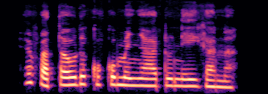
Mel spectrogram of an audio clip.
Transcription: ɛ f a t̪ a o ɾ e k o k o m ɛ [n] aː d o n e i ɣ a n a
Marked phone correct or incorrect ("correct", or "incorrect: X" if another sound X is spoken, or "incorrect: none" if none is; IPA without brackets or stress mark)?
incorrect: ɲ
